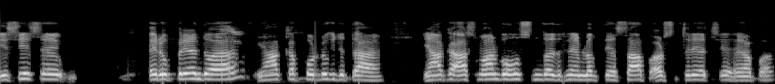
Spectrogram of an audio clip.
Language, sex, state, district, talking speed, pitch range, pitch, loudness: Hindi, female, Bihar, Bhagalpur, 195 wpm, 210-240 Hz, 230 Hz, -15 LUFS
